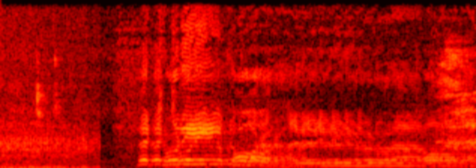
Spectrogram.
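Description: An auctioneer speaks rapidly through a loudspeaker.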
